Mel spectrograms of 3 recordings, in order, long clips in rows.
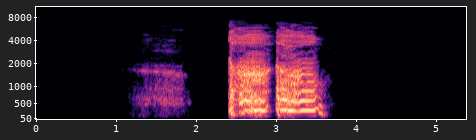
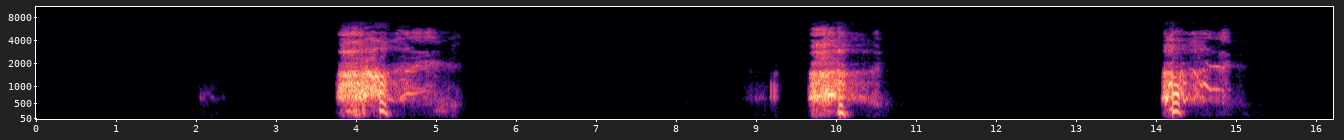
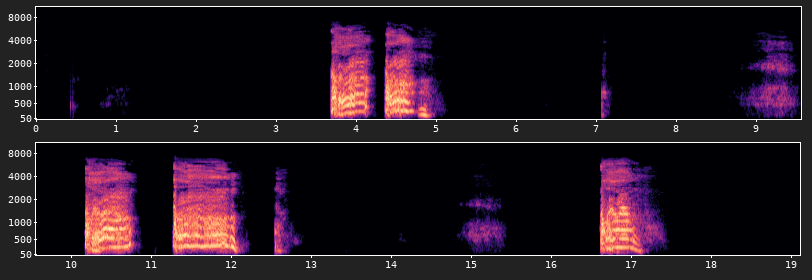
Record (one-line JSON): {"cough_length": "5.4 s", "cough_amplitude": 29327, "cough_signal_mean_std_ratio": 0.37, "exhalation_length": "16.2 s", "exhalation_amplitude": 28693, "exhalation_signal_mean_std_ratio": 0.27, "three_cough_length": "19.1 s", "three_cough_amplitude": 32768, "three_cough_signal_mean_std_ratio": 0.31, "survey_phase": "beta (2021-08-13 to 2022-03-07)", "age": "45-64", "gender": "Female", "wearing_mask": "No", "symptom_none": true, "smoker_status": "Ex-smoker", "respiratory_condition_asthma": false, "respiratory_condition_other": false, "recruitment_source": "REACT", "submission_delay": "2 days", "covid_test_result": "Negative", "covid_test_method": "RT-qPCR", "influenza_a_test_result": "Negative", "influenza_b_test_result": "Negative"}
